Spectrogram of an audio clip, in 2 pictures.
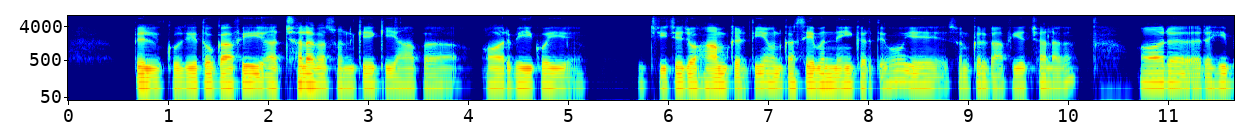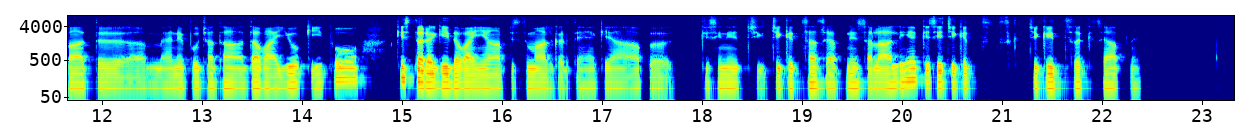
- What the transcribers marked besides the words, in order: in English: "हार्म"; tapping
- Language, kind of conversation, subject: Hindi, advice, स्क्रीन देर तक देखने के बाद नींद न आने की समस्या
